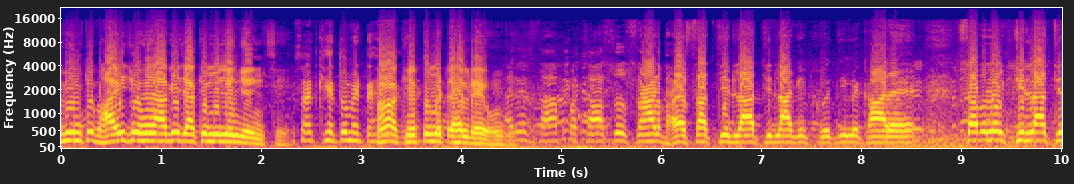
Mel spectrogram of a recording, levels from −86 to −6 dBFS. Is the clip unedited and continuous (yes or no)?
yes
